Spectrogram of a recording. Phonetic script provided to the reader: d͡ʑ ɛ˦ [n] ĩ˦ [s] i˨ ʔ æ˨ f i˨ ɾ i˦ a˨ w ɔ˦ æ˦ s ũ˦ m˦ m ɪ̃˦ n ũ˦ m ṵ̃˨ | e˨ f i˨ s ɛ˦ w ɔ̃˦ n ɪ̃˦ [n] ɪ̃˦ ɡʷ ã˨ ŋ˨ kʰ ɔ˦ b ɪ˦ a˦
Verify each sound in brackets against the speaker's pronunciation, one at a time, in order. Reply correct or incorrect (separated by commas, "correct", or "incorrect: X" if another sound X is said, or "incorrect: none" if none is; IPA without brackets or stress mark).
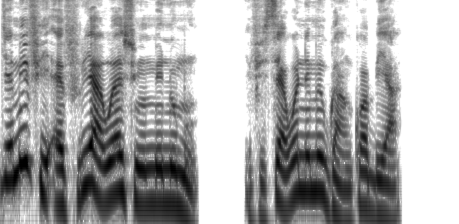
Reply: incorrect: m, incorrect: f, incorrect: m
